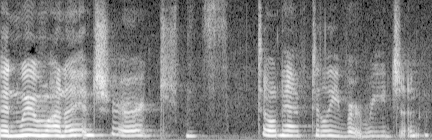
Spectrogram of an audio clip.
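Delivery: on the verge of crying. Speaking about the community's lost language and connection, on the verge of crying. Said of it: "I'm gonna cry".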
